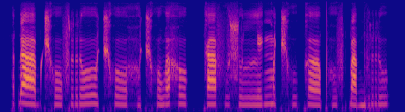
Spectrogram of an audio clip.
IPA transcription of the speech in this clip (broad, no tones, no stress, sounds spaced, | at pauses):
ɗ aː b t͡ʃʰ oː f r oː t͡ʃʰ oː h o̤ t͡ʃʰ o w ʌ h oː kː a f ṳ s u lː e ŋ͡m ʌ t͡ʃʰ ṳ k ʌː pʰ o̤ f k͡p a b ṳ r u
